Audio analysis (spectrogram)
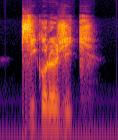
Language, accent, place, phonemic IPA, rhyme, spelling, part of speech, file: French, France, Lyon, /psi.kɔ.lɔ.ʒik/, -ik, psychologique, adjective, LL-Q150 (fra)-psychologique.wav
- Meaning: psychological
